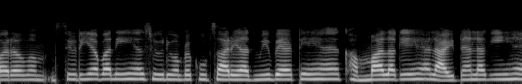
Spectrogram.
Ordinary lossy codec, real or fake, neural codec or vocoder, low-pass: none; fake; codec, 16 kHz, 1 kbps, X-Codec, HuBERT features, trained on LibriSpeech; 7.2 kHz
